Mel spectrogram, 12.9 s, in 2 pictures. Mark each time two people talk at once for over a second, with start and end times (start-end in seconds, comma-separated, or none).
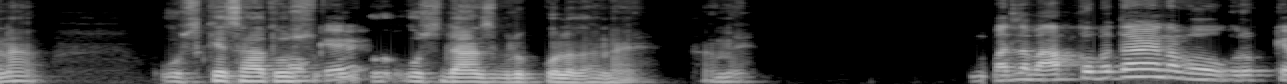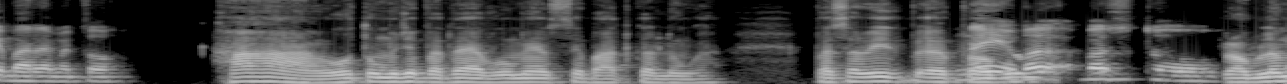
none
